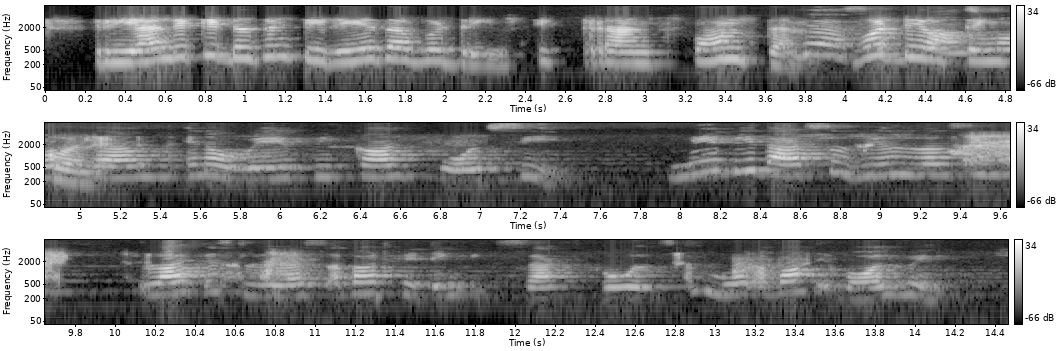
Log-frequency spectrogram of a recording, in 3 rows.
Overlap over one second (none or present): present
